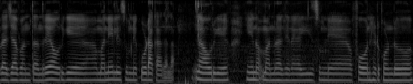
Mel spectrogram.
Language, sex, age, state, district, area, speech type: Kannada, female, 18-30, Karnataka, Koppal, rural, spontaneous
